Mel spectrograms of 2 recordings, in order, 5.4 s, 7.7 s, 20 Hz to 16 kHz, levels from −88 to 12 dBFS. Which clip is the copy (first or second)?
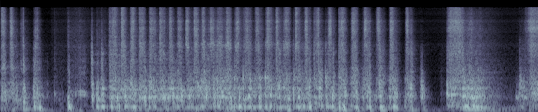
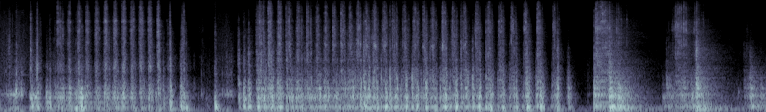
first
